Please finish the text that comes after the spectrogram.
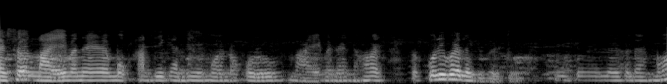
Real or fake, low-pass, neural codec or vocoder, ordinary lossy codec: fake; 5.4 kHz; vocoder, 24 kHz, 100 mel bands, Vocos; none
